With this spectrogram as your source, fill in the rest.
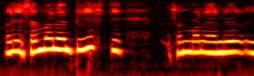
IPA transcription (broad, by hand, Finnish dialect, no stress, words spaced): oli semːonem pihti semːonen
